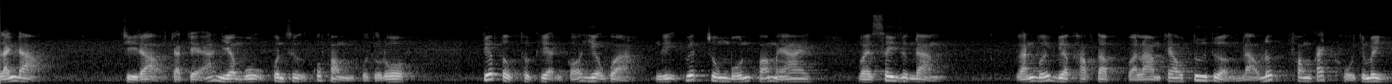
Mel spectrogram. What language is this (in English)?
Vietnamese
